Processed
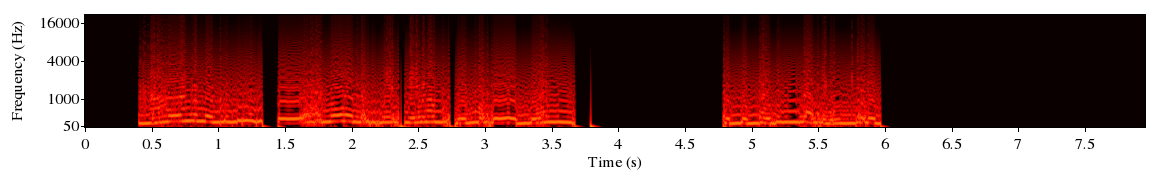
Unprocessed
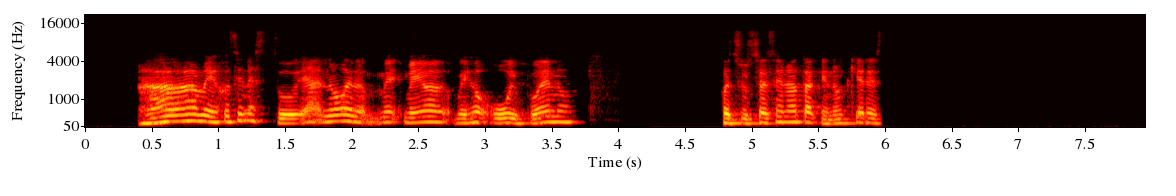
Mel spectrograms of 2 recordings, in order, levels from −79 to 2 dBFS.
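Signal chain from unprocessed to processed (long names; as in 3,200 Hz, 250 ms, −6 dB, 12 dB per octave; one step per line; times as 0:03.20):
formants moved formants −6 semitones
treble cut that deepens with the level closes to 1,200 Hz, closed at −22 dBFS
comparator with hysteresis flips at −41 dBFS
level −7 dB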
